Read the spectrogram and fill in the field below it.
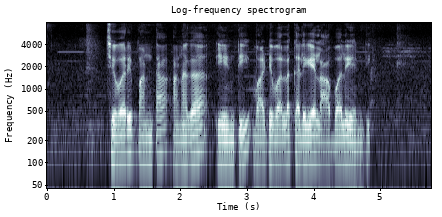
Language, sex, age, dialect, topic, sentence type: Telugu, male, 18-24, Utterandhra, agriculture, question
